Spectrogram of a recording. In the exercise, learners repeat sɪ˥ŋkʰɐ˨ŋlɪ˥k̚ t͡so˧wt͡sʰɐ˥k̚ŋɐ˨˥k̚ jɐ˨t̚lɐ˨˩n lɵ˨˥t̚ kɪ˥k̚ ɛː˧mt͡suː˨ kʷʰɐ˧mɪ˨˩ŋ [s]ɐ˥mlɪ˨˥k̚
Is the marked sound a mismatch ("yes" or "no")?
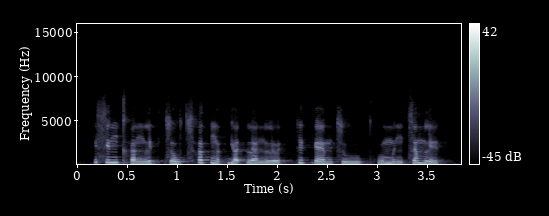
yes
